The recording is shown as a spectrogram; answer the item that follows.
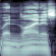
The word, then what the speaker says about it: Linus: eunuchs it's uh when linus torvalds who created in the 90s created it he said yeah i always call him linus but he writes he pronounces my name is lena storvalds i pronounce lenox linux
